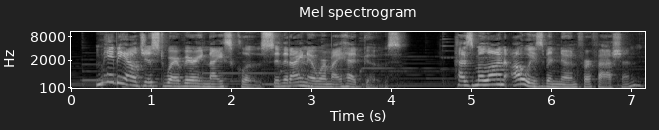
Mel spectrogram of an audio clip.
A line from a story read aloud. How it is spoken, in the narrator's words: she asked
